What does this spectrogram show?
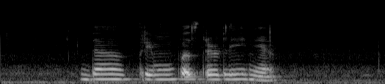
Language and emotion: Russian, sad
